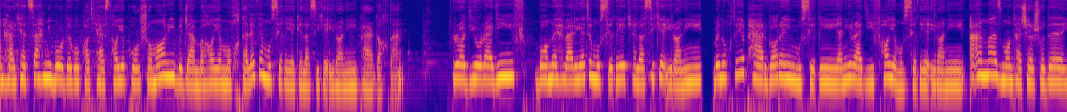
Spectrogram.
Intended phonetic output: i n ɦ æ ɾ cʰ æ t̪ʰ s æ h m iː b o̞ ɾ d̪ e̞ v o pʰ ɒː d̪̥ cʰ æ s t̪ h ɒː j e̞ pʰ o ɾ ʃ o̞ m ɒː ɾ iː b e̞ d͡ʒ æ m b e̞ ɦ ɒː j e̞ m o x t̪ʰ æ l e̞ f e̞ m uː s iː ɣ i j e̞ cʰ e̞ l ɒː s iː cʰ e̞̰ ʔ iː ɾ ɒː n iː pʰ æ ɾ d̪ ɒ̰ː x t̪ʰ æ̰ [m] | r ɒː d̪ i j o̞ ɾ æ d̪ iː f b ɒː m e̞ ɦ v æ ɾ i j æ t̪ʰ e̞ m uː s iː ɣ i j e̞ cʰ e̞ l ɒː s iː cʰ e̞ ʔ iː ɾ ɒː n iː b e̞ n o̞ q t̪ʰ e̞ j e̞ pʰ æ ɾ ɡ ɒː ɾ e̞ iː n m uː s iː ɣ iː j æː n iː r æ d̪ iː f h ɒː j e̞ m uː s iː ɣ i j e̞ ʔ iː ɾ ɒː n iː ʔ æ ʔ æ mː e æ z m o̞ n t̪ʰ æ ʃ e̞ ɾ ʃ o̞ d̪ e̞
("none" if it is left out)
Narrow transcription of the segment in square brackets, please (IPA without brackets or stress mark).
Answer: n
